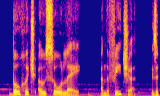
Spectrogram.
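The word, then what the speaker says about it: Boösaule Montes: The name is pronounced roughly Bohuch Osor, and the feature is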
